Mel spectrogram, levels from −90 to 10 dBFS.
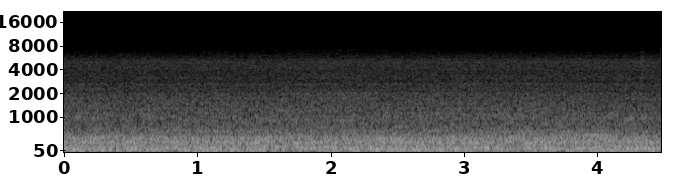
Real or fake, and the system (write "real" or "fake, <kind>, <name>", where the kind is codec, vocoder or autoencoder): real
